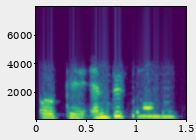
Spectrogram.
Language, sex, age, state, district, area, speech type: Telugu, female, 18-30, Telangana, Medchal, urban, conversation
